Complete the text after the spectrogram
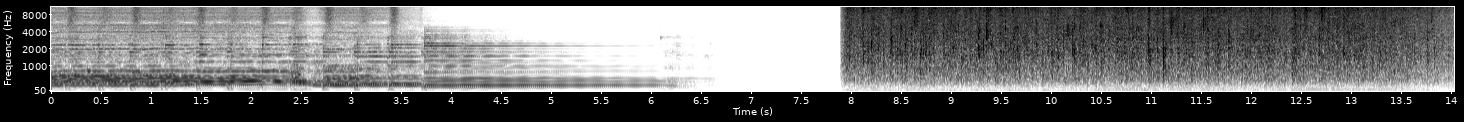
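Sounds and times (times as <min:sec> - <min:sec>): water spray hissing on poncho: 0:07.9 - 0:14.0.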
